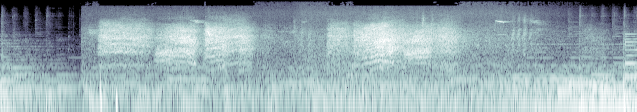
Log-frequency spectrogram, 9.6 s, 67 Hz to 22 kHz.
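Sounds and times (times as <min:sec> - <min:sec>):
soft music: 0:00.0 - 0:09.5
Eurasian jay screeching: 0:01.4 - 0:03.9, 0:04.8 - 0:08.1.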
